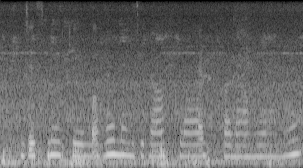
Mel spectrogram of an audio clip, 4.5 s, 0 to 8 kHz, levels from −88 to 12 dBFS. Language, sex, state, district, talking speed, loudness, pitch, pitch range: Hindi, female, Chhattisgarh, Raipur, 105 wpm, -16 LUFS, 110 Hz, 105-120 Hz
